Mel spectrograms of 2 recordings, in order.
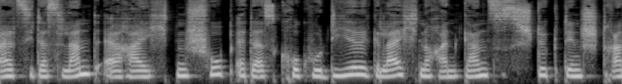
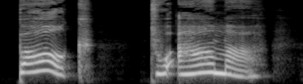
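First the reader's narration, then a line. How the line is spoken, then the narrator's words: Called out. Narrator (German): rief sie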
